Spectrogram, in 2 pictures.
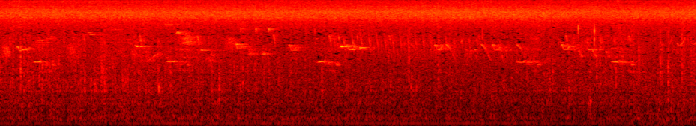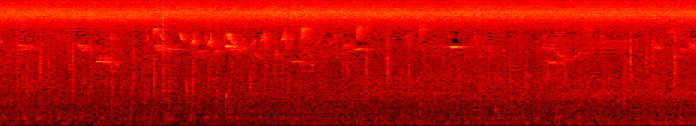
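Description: Wetland ambience: small birds chirping in short, scattered notes over a steady hiss, with one brief louder click about twelve seconds in.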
